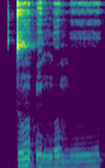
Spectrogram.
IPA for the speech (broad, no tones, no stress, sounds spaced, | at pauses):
t õ ʔ ẽ ŋ o m uː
